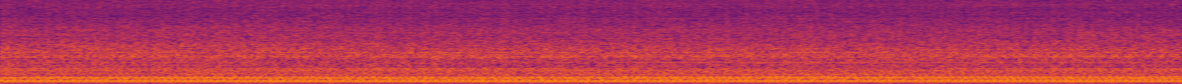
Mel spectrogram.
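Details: Barn-find Murray push mower, Briggs & Stratton engine, air filter off: steady even high-speed drone, no misses, surges or knocks; running smoothly.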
